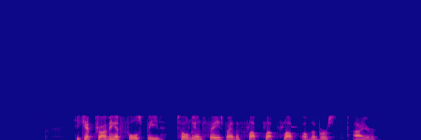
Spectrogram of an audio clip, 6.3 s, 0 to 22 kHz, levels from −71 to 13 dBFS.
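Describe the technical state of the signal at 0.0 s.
At 0.0 s the signal is intact, carried through G.711 telephone coding that shows nothing above about 3.8 kHz and at most a faint trace of its level-following quantisation noise.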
